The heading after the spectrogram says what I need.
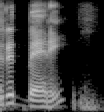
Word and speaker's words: Rydberg: So the correct pronunciation is Rydberg of Sweden.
